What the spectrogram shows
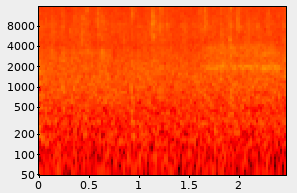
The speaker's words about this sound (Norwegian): Tja, det var jo det med det regnet, da. Blir det mer og mer regn, og blir det kraftigere regn?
